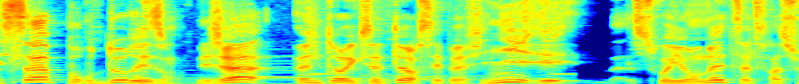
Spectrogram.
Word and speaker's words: Hunter x Hunter: on va parler de hunter x hunter d'ailleurs petit point très rapide pour éviter certains commentaires oui je sais que normalement se se prononcent hunter hunter mais comme on dit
